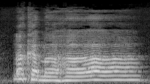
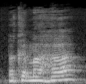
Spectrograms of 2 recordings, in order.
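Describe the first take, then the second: First: Crooned. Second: Said in the usual way. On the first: Pretend. Sings it, drawn out.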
